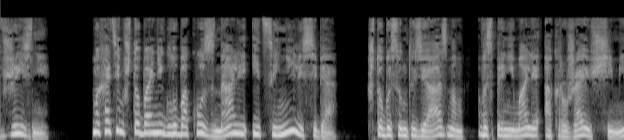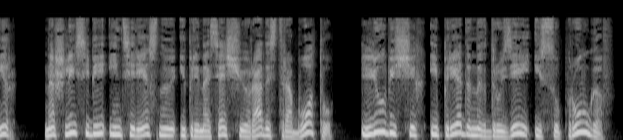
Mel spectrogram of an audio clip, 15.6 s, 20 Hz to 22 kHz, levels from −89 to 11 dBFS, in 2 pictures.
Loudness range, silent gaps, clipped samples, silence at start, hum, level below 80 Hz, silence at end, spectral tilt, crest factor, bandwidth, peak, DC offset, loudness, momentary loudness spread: 2 LU; 0.85-1.13 s, 4.52-4.57 s; under 0.1%; 0 s; none; -54 dBFS; 0.2 s; -5 dB/octave; 14 dB; 13 kHz; 0 dBFS; under 0.1%; -14 LUFS; 6 LU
